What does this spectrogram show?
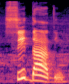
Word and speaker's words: cidade: Cidade. A primeira sílaba é si. Si, apesar de ser com C, tem som de S.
